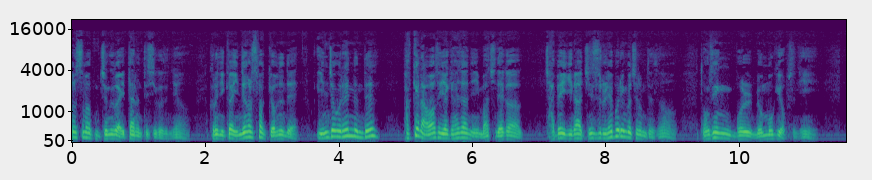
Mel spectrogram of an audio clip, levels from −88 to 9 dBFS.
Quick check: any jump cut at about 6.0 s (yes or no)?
no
